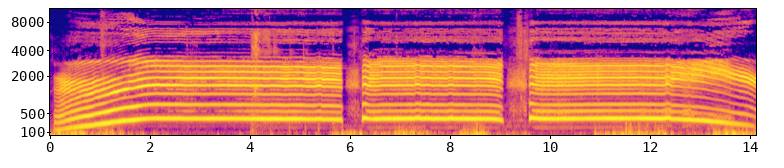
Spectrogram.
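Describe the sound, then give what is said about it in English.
A voice imitates a tornado warning siren: a loud, sustained wail that rises at the start, holds steady with two brief breaks for breath, then tapers off near the end. “I'm going to do a tornado siren once again.”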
